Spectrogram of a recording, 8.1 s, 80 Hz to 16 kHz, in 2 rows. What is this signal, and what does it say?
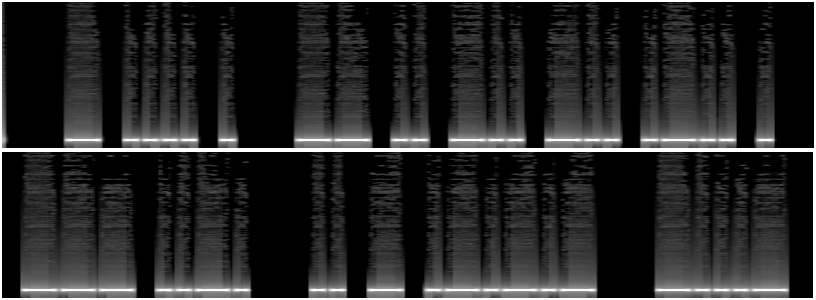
Morse code, heard as a keyed tone, about 25 wpm, 1000 Hz. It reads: THE MIDDLE OF IT. <BT>
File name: qotdfiles / 25wpm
